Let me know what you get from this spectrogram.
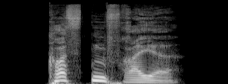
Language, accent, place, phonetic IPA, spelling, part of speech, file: German, Germany, Berlin, [ˈkɔstn̩ˌfʁaɪ̯ə], kostenfreie, adjective, De-kostenfreie.ogg
- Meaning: inflection of kostenfrei: 1. strong/mixed nominative/accusative feminine singular 2. strong nominative/accusative plural 3. weak nominative all-gender singular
